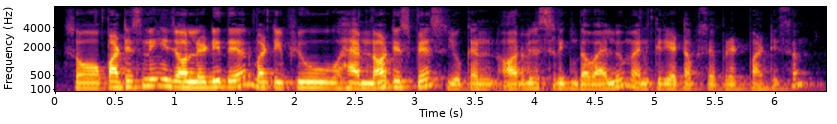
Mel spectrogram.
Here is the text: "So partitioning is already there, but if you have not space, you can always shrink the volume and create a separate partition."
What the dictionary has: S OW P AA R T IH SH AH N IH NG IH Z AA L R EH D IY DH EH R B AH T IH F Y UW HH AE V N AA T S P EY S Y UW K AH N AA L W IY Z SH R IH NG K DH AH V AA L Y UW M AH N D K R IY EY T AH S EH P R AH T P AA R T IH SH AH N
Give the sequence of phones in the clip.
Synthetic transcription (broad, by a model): S OW P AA R T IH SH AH N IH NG IH Z AA L R EH D IY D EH R B AH T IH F Y UW HH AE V N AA T S P EY S Y UW K AH N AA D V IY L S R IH K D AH V AA L Y UW M AH N D K R IY EY T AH S EH P R AH T P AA R T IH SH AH N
